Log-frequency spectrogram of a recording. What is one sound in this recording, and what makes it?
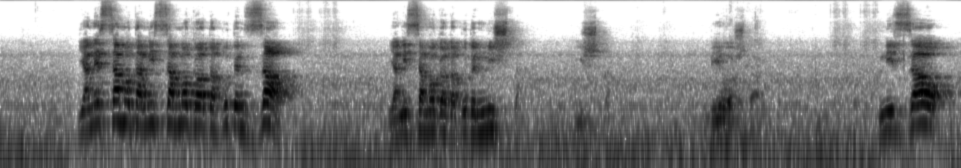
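A man speaks slowly and with emotion, heard in a large room.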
